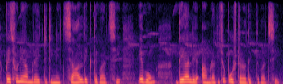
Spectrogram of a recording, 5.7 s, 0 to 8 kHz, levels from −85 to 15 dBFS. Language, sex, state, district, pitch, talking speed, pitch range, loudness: Bengali, female, West Bengal, Alipurduar, 225 Hz, 170 wpm, 210-245 Hz, -17 LUFS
